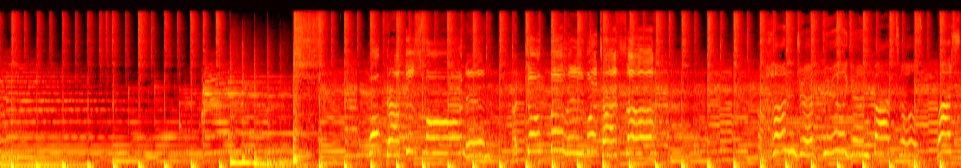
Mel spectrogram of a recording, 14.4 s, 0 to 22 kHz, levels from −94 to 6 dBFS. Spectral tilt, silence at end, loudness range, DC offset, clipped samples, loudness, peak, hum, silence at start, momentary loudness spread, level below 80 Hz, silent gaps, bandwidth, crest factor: -4.5 dB/octave; 0 s; 3 LU; under 0.1%; under 0.1%; -23 LUFS; -4 dBFS; none; 0 s; 6 LU; -28 dBFS; none; 16.5 kHz; 20 dB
